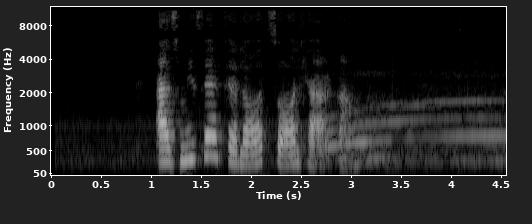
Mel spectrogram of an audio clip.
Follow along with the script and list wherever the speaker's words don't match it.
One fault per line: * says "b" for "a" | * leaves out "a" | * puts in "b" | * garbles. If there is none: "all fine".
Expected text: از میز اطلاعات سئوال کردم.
all fine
